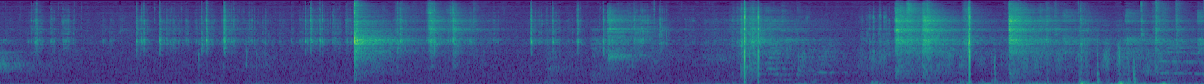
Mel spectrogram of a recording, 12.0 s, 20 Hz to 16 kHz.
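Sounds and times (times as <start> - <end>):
loud crack: 0.0 - 8.0.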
